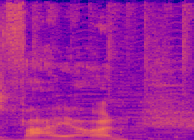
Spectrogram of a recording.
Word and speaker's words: Vion: I finally figured out how to pronounce their name, and it only took well past when I ended my stream. Their name is Vion.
